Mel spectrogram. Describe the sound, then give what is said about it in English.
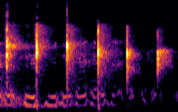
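Six crisp hand claps, a round of applause, land at a steady, even pace, fairly loud, with a low voice murmuring underneath between the claps. “You know, let's give yourself a round of applause. That's gonna clap real.”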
